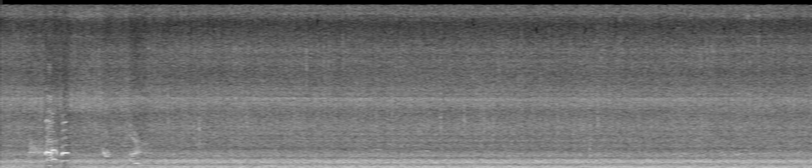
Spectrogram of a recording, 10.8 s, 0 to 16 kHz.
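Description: New Holland 640 tractor's diesel engine running steadily under load, driving a thresher as straw is fed into its drum, a constant even drone. Two short, loud high-pitched calls sound about half a second in.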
